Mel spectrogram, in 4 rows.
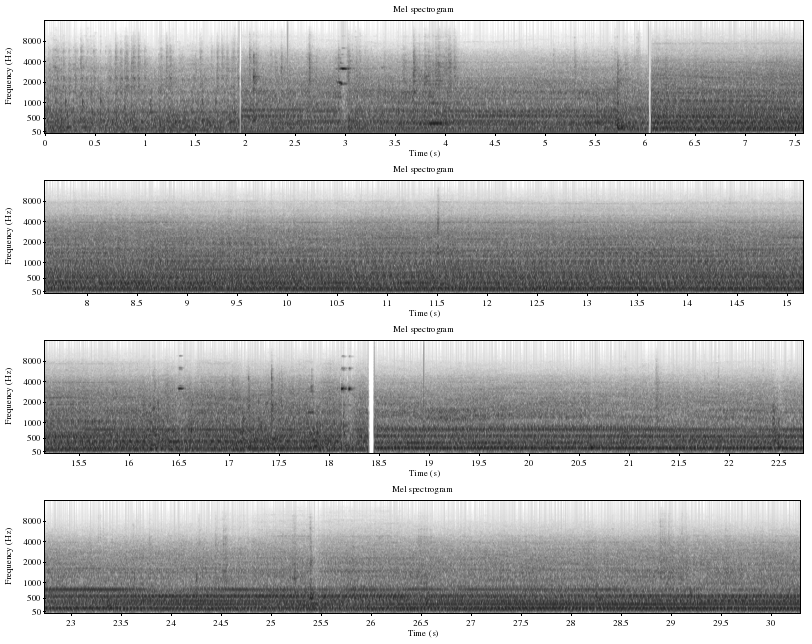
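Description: John Deere 120 excavator's diesel engine running steadily as the machine is tracked onto a lowboy trailer. Its sound changes character about six seconds in, with a few brief clicks before that.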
